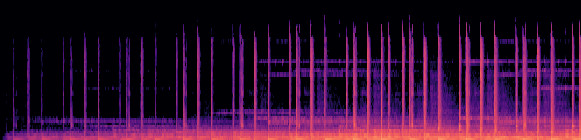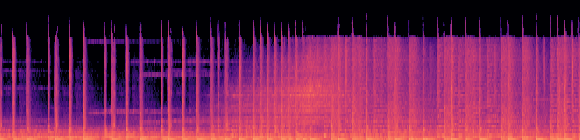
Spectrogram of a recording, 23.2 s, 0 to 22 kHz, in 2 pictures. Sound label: rhythm beginner; lv 1 type5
